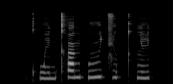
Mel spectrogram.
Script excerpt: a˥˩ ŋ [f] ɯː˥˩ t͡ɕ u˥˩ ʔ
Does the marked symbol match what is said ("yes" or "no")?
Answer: yes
